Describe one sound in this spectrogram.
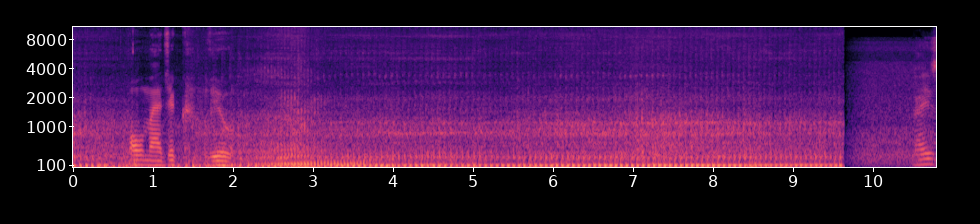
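A motorcycle engine thumps steadily up close.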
